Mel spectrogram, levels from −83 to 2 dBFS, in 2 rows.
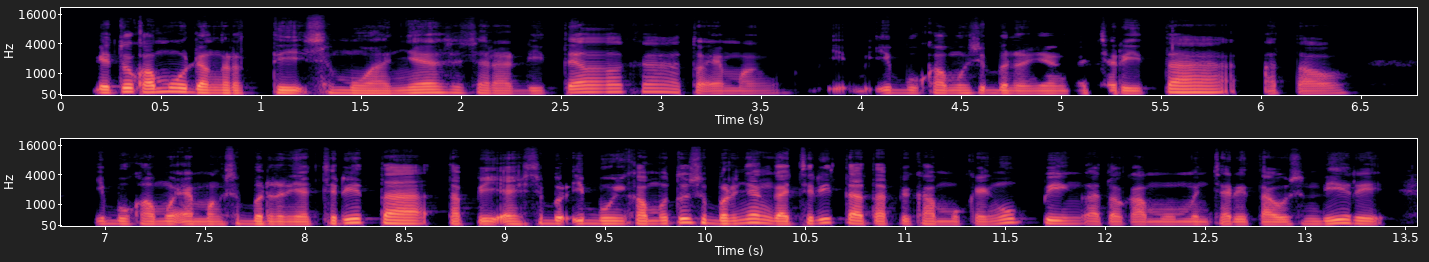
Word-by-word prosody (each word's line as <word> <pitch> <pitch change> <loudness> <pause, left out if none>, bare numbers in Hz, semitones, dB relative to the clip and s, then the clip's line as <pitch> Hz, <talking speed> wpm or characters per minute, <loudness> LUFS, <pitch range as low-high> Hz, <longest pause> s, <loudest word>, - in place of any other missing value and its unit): Itu 145 +5 +4
kamu 165 +3 +5
udah 135 -4 +4
ngerti 120 +1 +1
semuanya 120 +2 0
secara 120 -4 -4
detail 145 +9 -1
kah, 165 -2 -4
atau - - -4
emang, 110 +1 -7 0.2
ib - - -13
ibu 120 -1 -5
kamu 115 0 -2
sebenarnya 110 -2 -2
nggak 110 0 -13
cerita 145 +6 +1 0.2
atau, 110 +2 -6 0.5
ibu 125 0 -2
kamu 115 0 0
emang 115 0 -1
sebenarnya 115 -3 +1
cerita 160 -5 +4
tapi, 120 -1 0
eh, - - +5
sebe 135 +2 0
ibunya 130 -1 +1
kamu 125 +2 +2
tuh 180 - +6
sebenarnya 160 +2 +3
nggak 120 -2 +4
cerita, 165 +1 +2
tapi 120 -1 -1
kamu 115 -1 -2
kayak 110 0 -4
nguping 165 -7 0
atau 115 -1 -2
kamu 110 0 -3
mencari 110 0 -2
tahu 105 -1 +1
sendiri. 125 +2 0
120 Hz, 175 wpm, -25 LUFS, 110-135 Hz, 0.5 s, tuh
